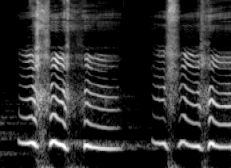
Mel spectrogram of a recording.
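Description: A young girl cries and whimpers in two wavering bouts, with sharp sobbing catches between the drawn-out wails. The crying is loud, with no talking.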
